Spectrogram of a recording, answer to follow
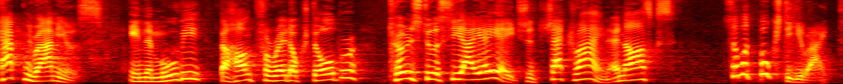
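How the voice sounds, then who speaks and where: A high-pitched man with a Swiss German accent at a moderate pace, his intonation lively. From Switzerland. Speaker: keynote speaker. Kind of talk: keynote speech. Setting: conference stage with audience.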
